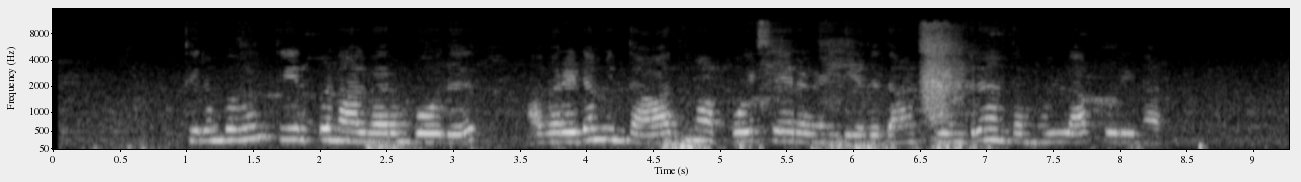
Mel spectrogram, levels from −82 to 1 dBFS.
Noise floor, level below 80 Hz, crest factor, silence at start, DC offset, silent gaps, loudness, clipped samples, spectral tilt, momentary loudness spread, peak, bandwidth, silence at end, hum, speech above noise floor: -52 dBFS; -40 dBFS; 16 dB; 0.3 s; under 0.1%; none; -24 LUFS; under 0.1%; -7 dB/octave; 13 LU; -8 dBFS; 11.5 kHz; 0.6 s; none; 29 dB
